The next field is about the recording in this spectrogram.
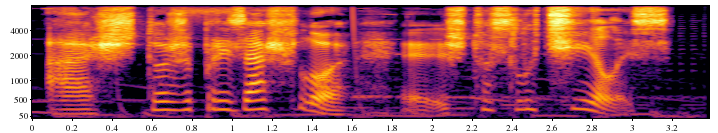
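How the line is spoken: Whispered question, old witch. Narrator (Russian): шепотом спросила баба-яга

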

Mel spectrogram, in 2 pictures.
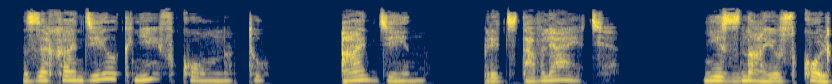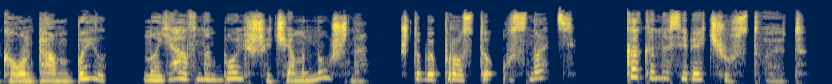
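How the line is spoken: Loud whisper, young woman. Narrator (Russian): громким шепотом рассказывала одна из девиц

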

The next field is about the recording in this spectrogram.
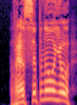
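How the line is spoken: Shouting. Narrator (Russian): выкрикнул кто-то

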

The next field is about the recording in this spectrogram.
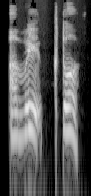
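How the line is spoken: Forced out with difficulty. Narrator (Russian): с трудом выдавил он из себя

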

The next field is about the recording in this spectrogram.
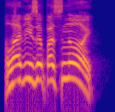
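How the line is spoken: Shouted. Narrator (Russian): крикнул

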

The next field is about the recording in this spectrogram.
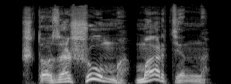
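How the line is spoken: Master barking. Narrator (Russian): рявкнул хозяин

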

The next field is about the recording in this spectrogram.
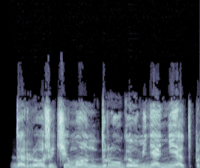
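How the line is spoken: Student moaning. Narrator (Russian): простонал студент

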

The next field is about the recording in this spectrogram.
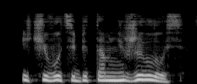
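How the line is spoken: Through gritted teeth. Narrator (Russian): сквозь зубы процедил Саша

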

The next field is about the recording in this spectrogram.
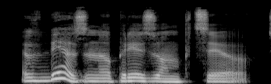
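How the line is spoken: Sleepy dismissal. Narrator (Russian): сонно отмахнулась королева

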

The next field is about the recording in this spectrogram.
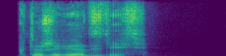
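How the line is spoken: Weak question. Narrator (Russian): слабым голосом спросил он

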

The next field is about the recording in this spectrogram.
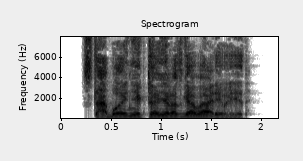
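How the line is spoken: Sharp rebuke, man. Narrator (Russian): прикрикнул на нее солидный мужчина в штатском

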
